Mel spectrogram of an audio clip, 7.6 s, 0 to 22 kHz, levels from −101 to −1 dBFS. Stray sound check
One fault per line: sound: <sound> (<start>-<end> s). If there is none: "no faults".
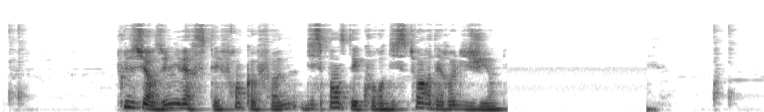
no faults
